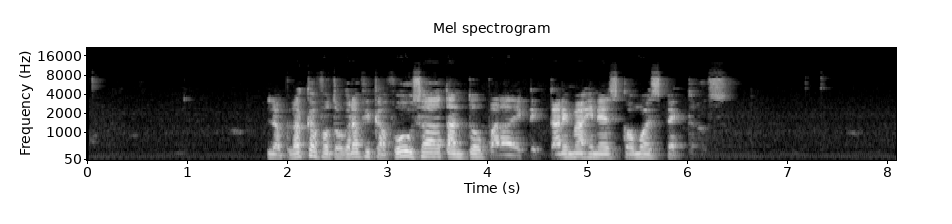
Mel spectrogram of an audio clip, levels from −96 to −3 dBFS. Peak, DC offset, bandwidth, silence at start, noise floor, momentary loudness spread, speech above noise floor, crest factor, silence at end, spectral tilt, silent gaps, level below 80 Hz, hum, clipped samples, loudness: -2 dBFS; under 0.1%; 9.6 kHz; 1.8 s; -72 dBFS; 14 LU; 51 dB; 22 dB; 1.7 s; -4 dB/octave; none; -64 dBFS; none; under 0.1%; -21 LUFS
